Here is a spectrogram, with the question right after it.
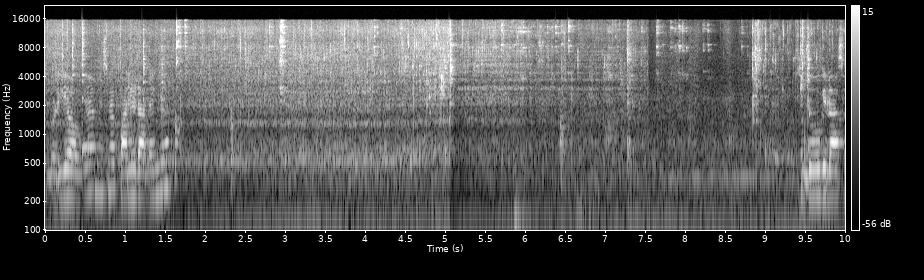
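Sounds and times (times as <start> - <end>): vegetables sizzling in a pot: 0.0 - 7.6.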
